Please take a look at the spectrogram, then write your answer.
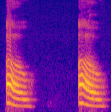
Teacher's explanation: the first one is a diphthong, meaning that it's basically two vowel sounds together in the same syllable, and we transition from one to the other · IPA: /əʊ/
